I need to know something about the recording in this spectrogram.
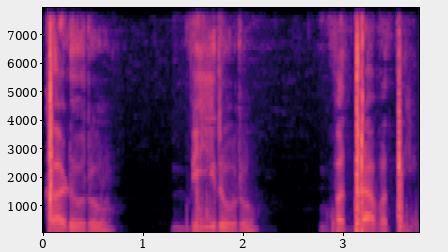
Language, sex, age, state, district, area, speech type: Kannada, male, 30-45, Karnataka, Shimoga, rural, spontaneous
